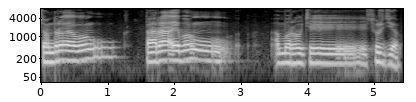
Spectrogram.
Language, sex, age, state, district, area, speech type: Odia, male, 30-45, Odisha, Kalahandi, rural, spontaneous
